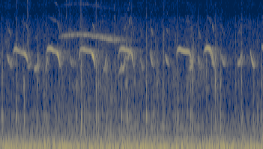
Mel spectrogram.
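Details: Baby chicken chicks peeping: a steady series of high, short chirps, each arching down, repeated roughly every half second, with a faint low hum underneath.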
